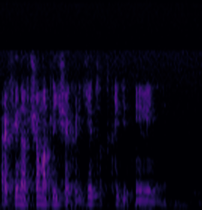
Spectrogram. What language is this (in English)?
Russian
